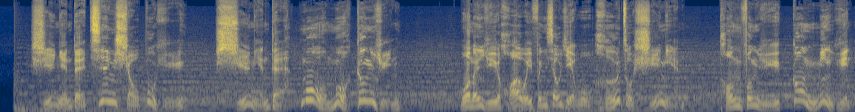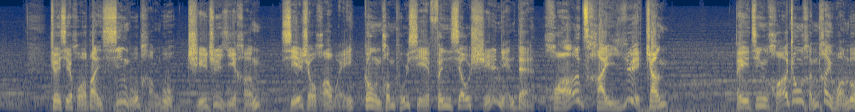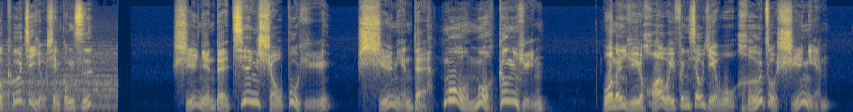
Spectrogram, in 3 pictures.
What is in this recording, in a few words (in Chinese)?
男 颁奖 力度昂扬; 华为分销商; 中英双语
